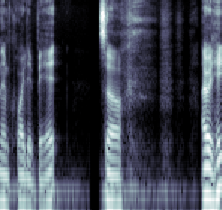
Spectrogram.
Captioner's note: giggles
